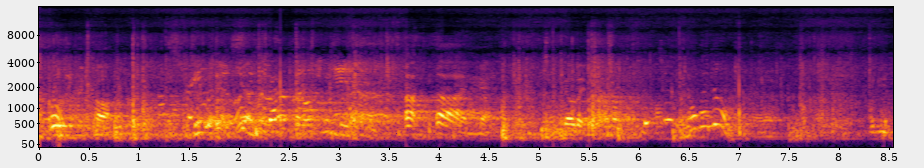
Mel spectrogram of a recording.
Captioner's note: crowd discussing immigration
